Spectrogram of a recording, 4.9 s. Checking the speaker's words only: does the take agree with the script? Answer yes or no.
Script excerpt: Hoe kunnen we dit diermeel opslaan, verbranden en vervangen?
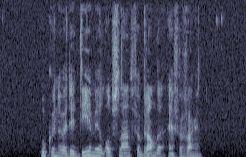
yes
